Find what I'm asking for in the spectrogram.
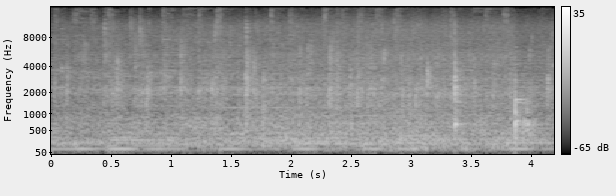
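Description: Curd goes into a sizzling Moghlai chicken handi and is stirred in, giving a steady close frying hiss with soft scraping and a couple of small pops near the end.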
